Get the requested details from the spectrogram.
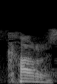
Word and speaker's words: curs: One of the fine Jewish translators of the modern world translates dogs here as curs. These are not pet dogs. These are wild dogs, curs. You need to roll your R when you say that. Curs.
